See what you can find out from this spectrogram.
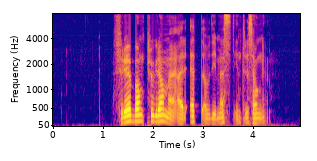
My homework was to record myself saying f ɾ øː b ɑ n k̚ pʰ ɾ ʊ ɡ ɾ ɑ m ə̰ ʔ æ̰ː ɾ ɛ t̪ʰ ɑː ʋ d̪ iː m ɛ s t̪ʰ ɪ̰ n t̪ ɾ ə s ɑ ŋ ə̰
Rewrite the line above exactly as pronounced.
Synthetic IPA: f ɾ øː b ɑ ŋ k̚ pʰ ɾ ʊ ɡ ɾ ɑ m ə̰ ʔ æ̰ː ɾ ɛ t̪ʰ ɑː ʋ d̪ iː m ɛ s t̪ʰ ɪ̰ n t̪ ɾ ə s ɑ ŋ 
